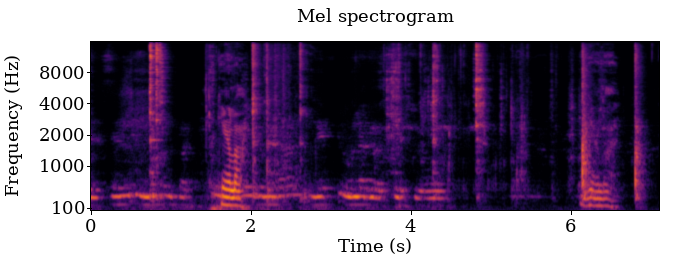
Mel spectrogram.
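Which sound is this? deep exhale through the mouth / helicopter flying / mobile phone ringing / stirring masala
stirring masala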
